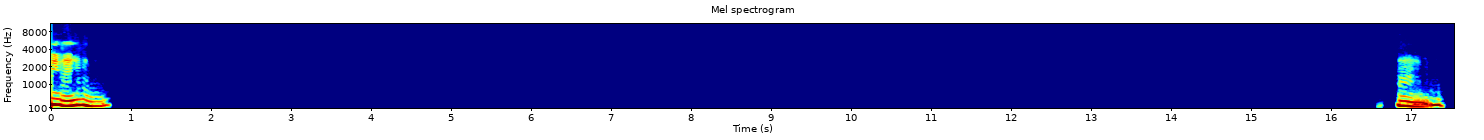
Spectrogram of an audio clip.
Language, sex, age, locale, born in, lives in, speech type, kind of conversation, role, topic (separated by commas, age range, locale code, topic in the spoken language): Bengali, female, 35-39, bn-BD, Bangladesh, Bangladesh, conversation, unstructured, none, আপনি কেন এই শখটি পছন্দ করেন?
